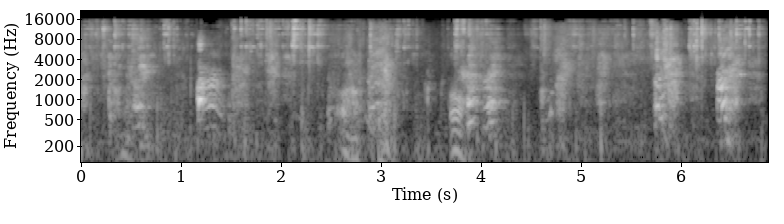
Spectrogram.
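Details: Pug dog giving a run of short, sharp barks and yips, about six loud bursts spread over seven seconds with brief pauses, while a person speaks softly in between.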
